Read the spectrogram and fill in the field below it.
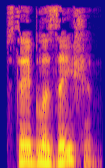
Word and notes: stabilisation: British English

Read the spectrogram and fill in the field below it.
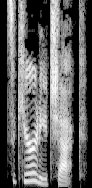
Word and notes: security check: American English

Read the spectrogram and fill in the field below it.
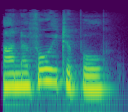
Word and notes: unavoidable: British English

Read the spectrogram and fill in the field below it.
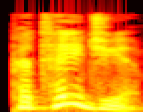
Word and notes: patagium: British English

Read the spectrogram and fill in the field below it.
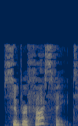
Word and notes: superphosphate: British English

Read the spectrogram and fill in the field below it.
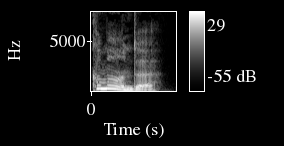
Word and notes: commander: British English

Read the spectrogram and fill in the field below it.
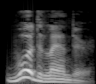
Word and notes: woodlander: British English

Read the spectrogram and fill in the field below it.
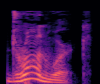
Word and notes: drawnwork: British English

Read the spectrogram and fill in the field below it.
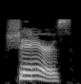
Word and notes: shares: British English

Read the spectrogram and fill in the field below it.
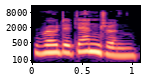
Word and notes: rhododendron: American English

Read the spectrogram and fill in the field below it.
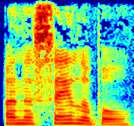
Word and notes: unassailable: American English

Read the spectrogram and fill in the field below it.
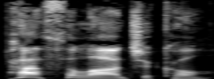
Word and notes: pathological: American English

